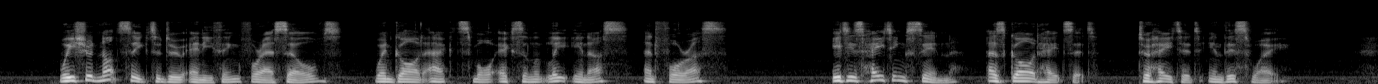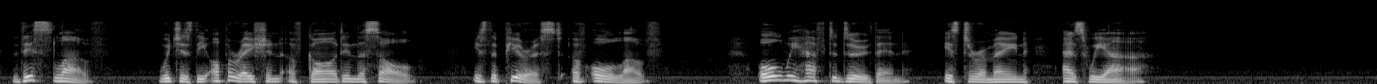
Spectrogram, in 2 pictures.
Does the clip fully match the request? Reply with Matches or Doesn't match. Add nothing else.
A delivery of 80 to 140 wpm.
Matches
